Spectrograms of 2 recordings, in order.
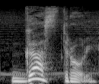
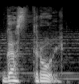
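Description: First: The stress is on the first syllable. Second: The stress is on the second syllable. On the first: This is the original German-style stress. "сначала с немецким ударением" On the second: This is the later Russian stress. "ударение сместилось на второй слог"

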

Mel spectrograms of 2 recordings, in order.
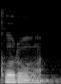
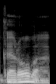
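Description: First: Every o vowel is pronounced fully as o. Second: The unstressed o vowels are reduced toward a. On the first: The speaker calls it right. "Прямо так, строго по буквам, без редуцирования" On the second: The speaker calls it wrong. "Не корова"

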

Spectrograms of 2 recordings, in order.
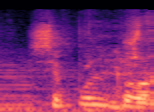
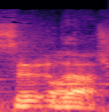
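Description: First: It is said the Portuguese way, all syllables full. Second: It is said the American way, clipped and reduced. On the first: The speaker calls it right. "Сепультура, правильно, португальский язык в Бразилии" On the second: The speaker calls it wrong. "американцы просто ее произносят Сепальч"

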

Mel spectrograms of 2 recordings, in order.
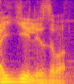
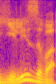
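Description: First: The stress is on the first syllable. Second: The stress is on the third syllable. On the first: The speaker calls it right. "а Елизово. Прошу заметить" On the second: The speaker calls it wrong. "Не Елизово"

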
